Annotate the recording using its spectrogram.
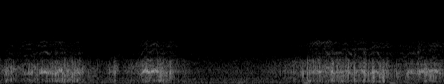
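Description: Electric motor and geared drivetrain of a 1/10-scale Axial Wraith radio-controlled rock crawler whining under load as it is throttled up a rock, in three surges with short pauses between.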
